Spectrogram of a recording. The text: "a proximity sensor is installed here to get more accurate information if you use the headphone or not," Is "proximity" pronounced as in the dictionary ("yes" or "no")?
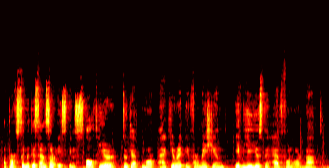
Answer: yes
